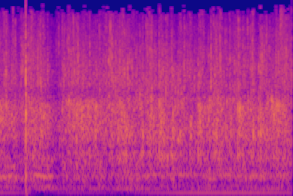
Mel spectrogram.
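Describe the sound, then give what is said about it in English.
A church audience gives the Lord a hand clap, applauding in a steady, dense wash of clapping that holds at an even loudness throughout, with a single sharper clap standing out near the start and no voices above it. “Give the Lord a hand clap, church.”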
